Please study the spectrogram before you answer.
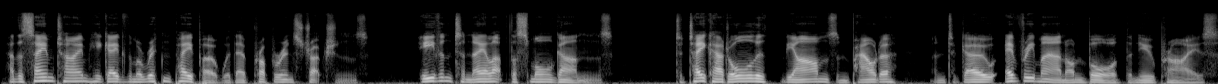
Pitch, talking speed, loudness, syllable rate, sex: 110 Hz, 190 wpm, -21 LUFS, 4.8 syllables/s, male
